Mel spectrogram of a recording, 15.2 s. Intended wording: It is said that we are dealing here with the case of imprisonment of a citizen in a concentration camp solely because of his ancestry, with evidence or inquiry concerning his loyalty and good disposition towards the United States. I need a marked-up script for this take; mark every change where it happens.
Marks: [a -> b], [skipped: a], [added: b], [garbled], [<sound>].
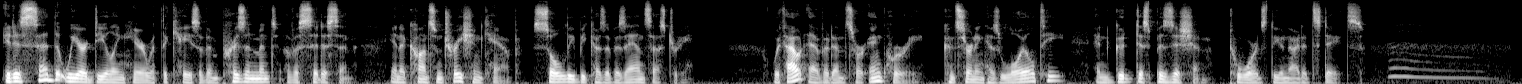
It is said that we are dealing here with the case of imprisonment of a citizen in a concentration camp solely because of his ancestry, [with -> without] evidence or inquiry concerning his loyalty and good disposition towards the United States. [sigh]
